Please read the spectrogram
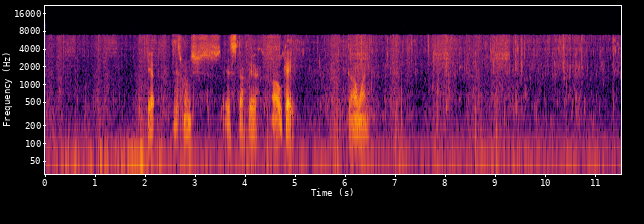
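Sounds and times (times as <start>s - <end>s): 
speech: 2.0s - 5.1s, 6.1s - 6.6s
hooked garfish splashing in water: 5.2s - 11.5s.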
